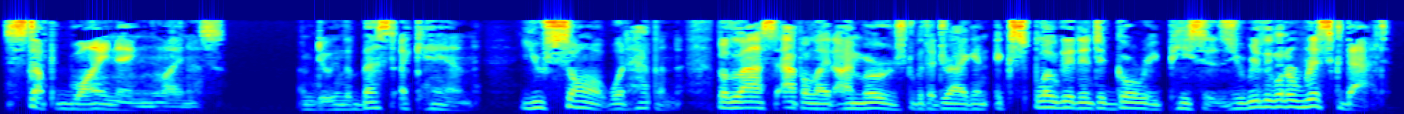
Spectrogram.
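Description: Ancient god of dark magic, low and menacing, voiced by a man, contemptuous, husky. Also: moderate pace, dry recording, lo-fi sound.

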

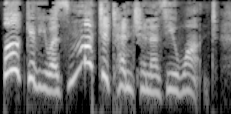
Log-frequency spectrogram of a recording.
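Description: A male narrator plays an excitable young cat woman from an audiobook. The voice is extremely high and swoops wildly, with girlish gushing and a playful temper. It sounds close and dry. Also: normal speed, slightly rough, dry recording, full character voice. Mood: earnest, chattering. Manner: gushing, girlish, squealing exclamations. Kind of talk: audiobook character dialogue.

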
